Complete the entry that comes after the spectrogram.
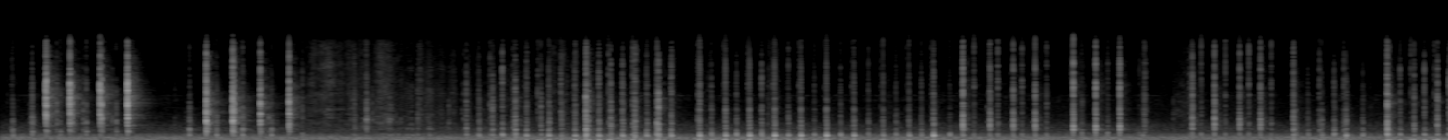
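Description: A hollow black plastic game controller, held in both hands, is pressed and tapped by thumbs and fingertips on its buttons and shell. The result is a rapid, uneven series of sharp, dry clicks that die away almost instantly, bright and high over a low, soft rustle. It sounds much like typing on a keyboard.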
